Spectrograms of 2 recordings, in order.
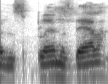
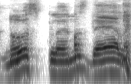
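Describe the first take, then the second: First: Said in the usual way. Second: "nos planos dela" slowed and weighted word by word; deliberate, emphatic "nos planos dela"; stress on NOS PLANOS DELA. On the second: Shown as a demonstration. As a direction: lean hard on "nos planos dela", drawing it out. Restates phrase with emphasis.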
